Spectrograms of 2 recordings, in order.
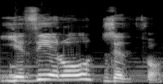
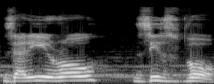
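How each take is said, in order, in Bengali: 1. প্রথম শব্দটি Y ধ্বনি দিয়ে শুরু হয়। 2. প্রথম শব্দটি J ধ্বনি দিয়ে শুরু হয়। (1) "এটা হবে হচ্ছে" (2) "যে অ্যাকচুয়ালি এটা জে না"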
